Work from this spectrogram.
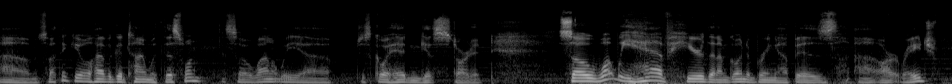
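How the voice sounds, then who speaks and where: This man's voice sits fairly low and sounds relaxed and somewhat breathy. He moves at a moderate pace with lively intonation. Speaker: digital artist. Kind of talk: painting tutorial narration. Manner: casual, relaxed.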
